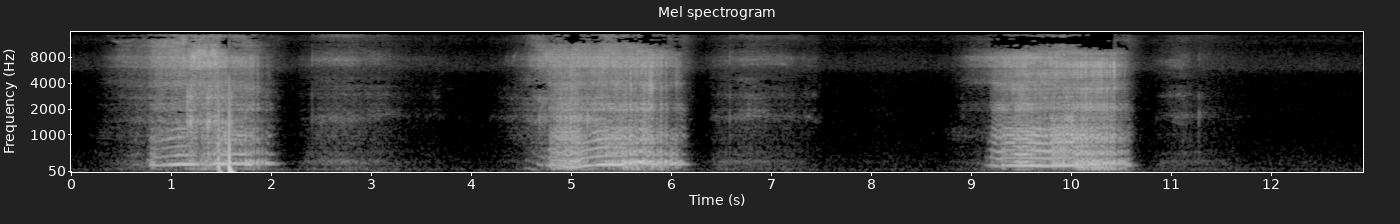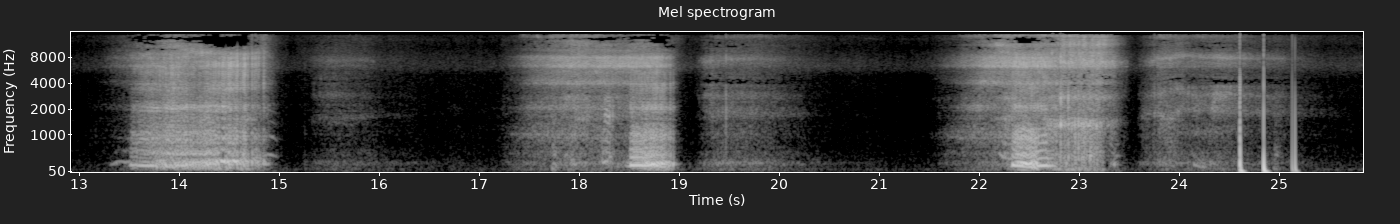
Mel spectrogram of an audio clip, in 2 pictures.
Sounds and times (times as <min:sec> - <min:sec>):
Snoring: 0:00.3 - 0:02.1, 0:04.4 - 0:06.2, 0:08.9 - 0:10.7, 0:13.2 - 0:15.0, 0:17.3 - 0:19.1, 0:21.6 - 0:24.9.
